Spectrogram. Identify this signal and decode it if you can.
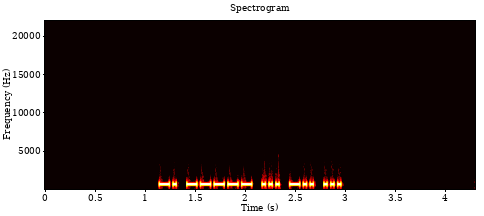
Morse code, heard as a keyed tone, about 36 wpm, 700 Hz. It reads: N0SDS
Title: USA Call Signs - 5 Characters - 4x Character Spacing - 35wpm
